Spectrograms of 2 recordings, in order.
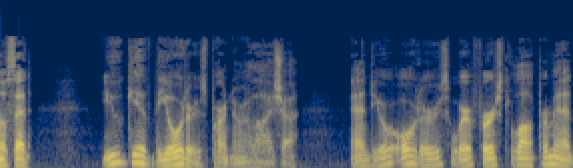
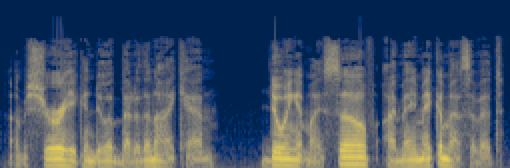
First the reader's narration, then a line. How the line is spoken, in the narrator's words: Bailey said grimly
